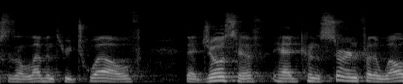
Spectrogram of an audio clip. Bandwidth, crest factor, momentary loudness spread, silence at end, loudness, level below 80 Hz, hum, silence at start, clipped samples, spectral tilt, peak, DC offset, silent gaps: 14 kHz; 16 dB; 9 LU; 0 s; -34 LUFS; -80 dBFS; none; 0 s; under 0.1%; -5 dB/octave; -18 dBFS; under 0.1%; none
